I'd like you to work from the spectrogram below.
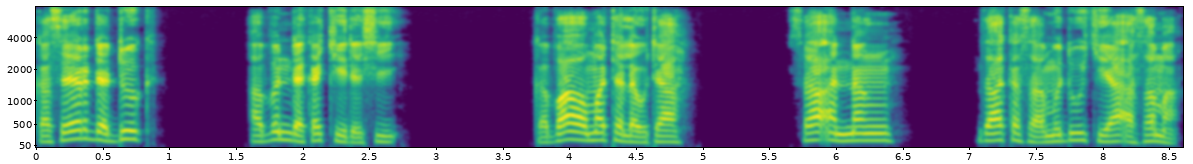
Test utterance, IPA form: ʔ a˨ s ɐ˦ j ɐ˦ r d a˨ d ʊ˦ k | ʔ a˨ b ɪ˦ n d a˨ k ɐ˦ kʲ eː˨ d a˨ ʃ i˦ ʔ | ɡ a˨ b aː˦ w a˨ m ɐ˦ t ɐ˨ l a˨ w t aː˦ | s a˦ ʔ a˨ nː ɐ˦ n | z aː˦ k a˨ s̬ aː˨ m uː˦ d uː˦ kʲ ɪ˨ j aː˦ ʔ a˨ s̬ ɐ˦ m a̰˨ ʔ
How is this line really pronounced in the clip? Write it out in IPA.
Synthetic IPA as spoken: k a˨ s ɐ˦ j ɐ˦ r d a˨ d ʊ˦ k | ʔ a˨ b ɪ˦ n d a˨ k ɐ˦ kʲ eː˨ d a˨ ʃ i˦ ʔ | k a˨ b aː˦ w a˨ m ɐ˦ t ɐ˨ l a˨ w t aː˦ | s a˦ ʔ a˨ nː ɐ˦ n | z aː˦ k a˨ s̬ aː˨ m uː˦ d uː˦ kʲ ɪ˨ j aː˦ ʔ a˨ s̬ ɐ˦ m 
